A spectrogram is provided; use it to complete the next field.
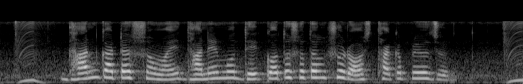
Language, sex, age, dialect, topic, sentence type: Bengali, female, 18-24, Standard Colloquial, agriculture, question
